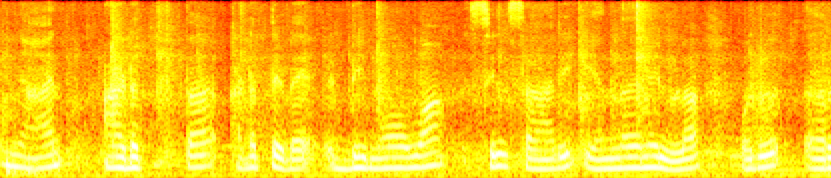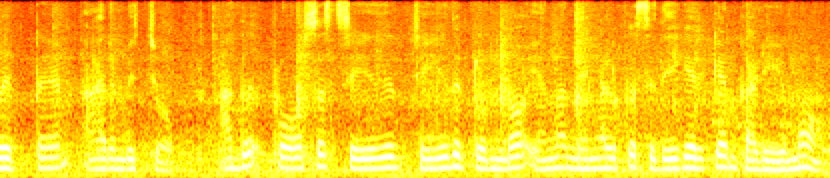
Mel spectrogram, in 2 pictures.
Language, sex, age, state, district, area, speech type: Malayalam, female, 45-60, Kerala, Pathanamthitta, rural, read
